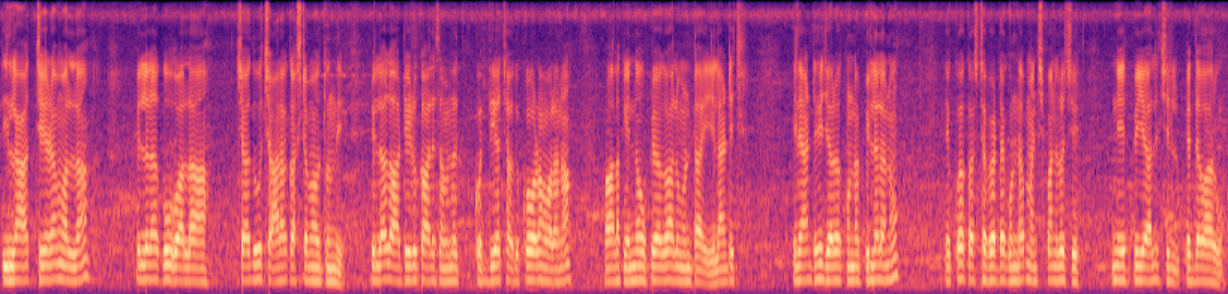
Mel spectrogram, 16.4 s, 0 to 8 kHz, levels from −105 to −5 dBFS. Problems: constant background noise, background conversations at intervals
